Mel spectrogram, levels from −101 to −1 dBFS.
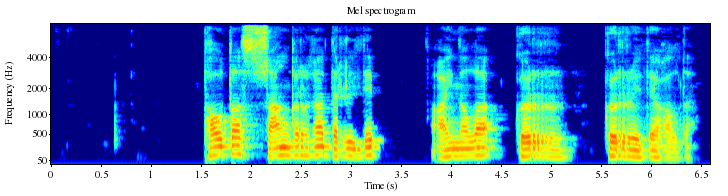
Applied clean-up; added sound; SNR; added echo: none; none; none; none.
